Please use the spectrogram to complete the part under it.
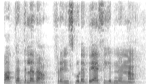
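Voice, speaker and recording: Man playing an uncle, firm, reassuring, slightly high voice. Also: quick pace, a little mellow, natural voice. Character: steady uncle, calming and advising the family.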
